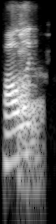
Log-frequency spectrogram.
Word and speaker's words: Polak: Is it Polak? Is that how you say it? Polak?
